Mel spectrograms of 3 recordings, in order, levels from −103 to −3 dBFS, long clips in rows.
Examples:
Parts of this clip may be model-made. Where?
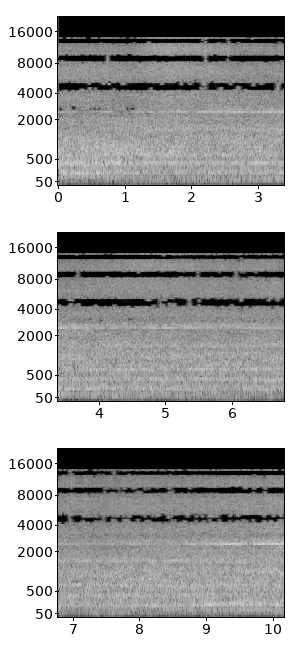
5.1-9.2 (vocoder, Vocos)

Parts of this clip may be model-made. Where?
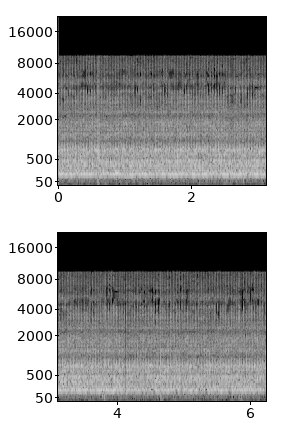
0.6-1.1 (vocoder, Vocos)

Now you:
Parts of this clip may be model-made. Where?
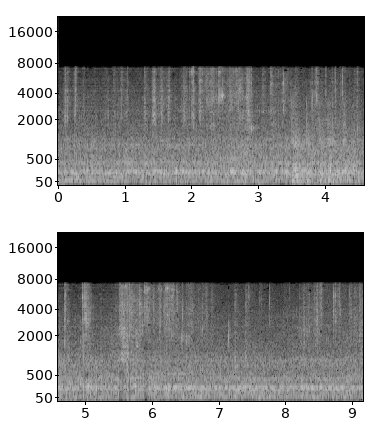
0.0-3.2 (vocoder, Vocos); 4.4-5.9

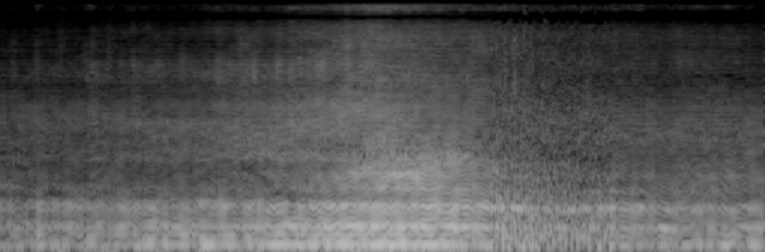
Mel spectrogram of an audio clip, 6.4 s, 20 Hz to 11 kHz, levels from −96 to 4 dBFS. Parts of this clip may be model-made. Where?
0.0-4.1 (vocoder, Vocos); 5.1-6.4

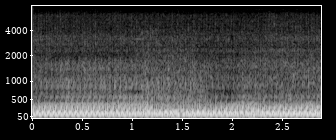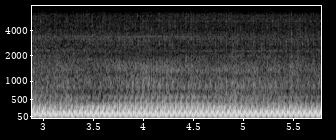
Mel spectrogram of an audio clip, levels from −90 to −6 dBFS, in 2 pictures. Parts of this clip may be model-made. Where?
0.7-4.2 (vocoder, Vocos)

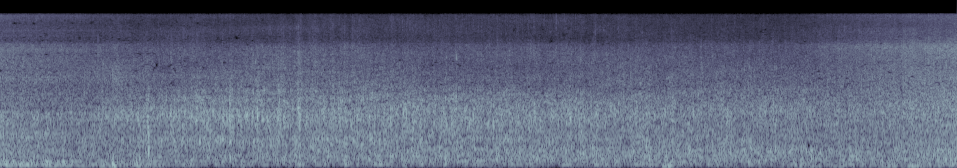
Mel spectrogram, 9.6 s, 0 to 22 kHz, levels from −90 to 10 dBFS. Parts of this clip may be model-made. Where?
none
